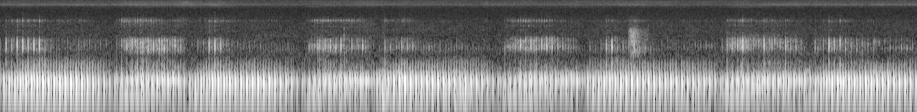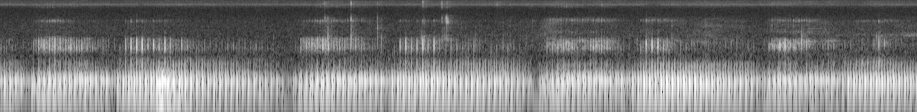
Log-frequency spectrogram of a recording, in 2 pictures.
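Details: Continuous low purring from a Maine Coon x Sphynx kitten at play with its mother, a rhythmic rumble pulsing with each breath and light rustling on top.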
